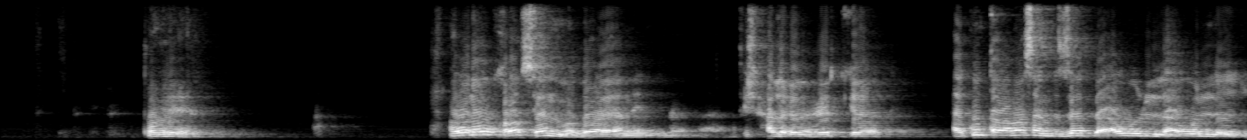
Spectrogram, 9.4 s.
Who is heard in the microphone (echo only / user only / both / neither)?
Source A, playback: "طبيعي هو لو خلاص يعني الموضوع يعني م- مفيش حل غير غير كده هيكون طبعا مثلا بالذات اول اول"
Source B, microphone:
echo only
